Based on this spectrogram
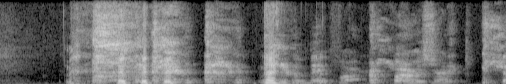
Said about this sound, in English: I thought you could stop coughing on command. I got a really bad case of it there just a second ago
